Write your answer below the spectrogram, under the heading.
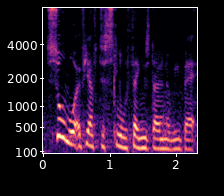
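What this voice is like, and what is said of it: Broad Scottish accent. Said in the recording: “now I'm going into my own accent”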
